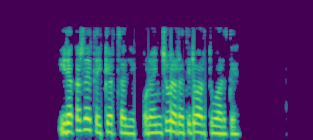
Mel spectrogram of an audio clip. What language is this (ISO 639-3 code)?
eus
